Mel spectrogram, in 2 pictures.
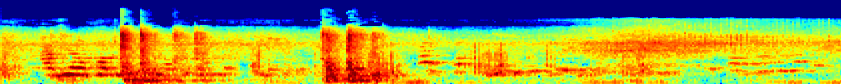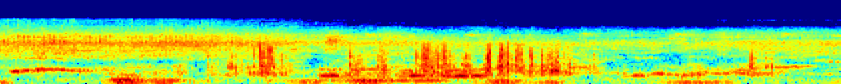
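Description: Low voices with background music, and two sharp clicks about one and two seconds in.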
